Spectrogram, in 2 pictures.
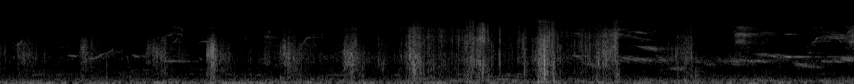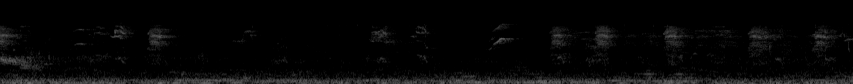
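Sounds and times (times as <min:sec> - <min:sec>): high bird chirps: 0:15.7 - 0:17.0.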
